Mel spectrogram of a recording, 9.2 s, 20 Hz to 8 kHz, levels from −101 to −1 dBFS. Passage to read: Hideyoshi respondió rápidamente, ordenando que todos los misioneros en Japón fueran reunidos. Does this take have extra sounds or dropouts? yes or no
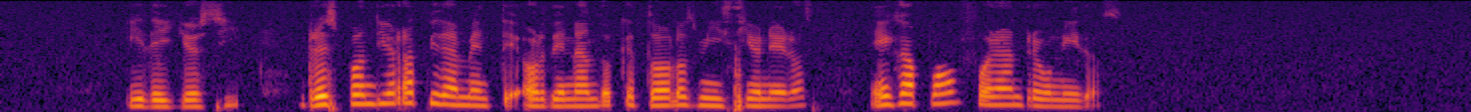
no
